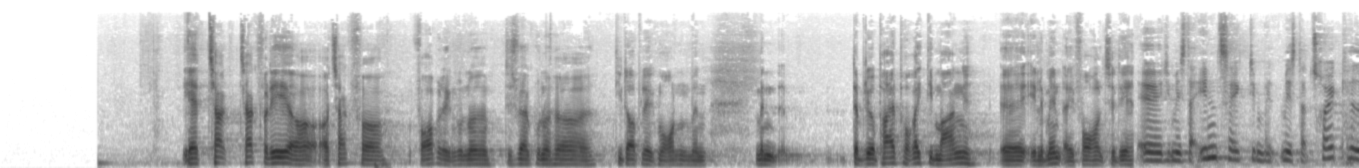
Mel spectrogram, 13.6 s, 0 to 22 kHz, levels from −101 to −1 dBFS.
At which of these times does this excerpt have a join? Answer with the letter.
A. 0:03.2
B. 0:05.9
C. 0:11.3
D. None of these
C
